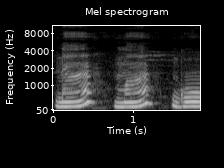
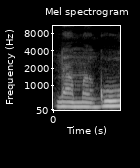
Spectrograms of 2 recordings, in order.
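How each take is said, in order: First: Slow demo. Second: Said in the usual way. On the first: Shown as a demonstration. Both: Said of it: "this O".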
